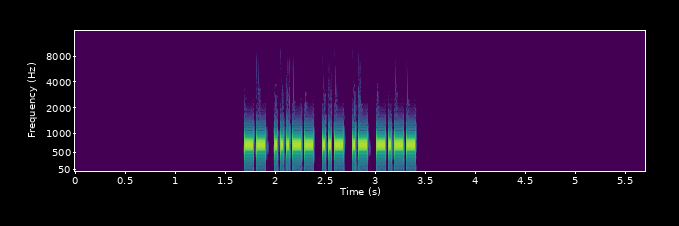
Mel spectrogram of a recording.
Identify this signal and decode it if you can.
Morse code, heard as a keyed tone, about 40 wpm, 700 Hz. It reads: M3UAY
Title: DXCC-100 Call Signs - 5 Characters - 40wpm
